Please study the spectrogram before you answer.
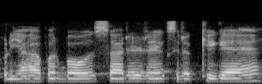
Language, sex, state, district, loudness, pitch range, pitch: Hindi, male, Bihar, West Champaran, -14 LUFS, 135-145 Hz, 140 Hz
